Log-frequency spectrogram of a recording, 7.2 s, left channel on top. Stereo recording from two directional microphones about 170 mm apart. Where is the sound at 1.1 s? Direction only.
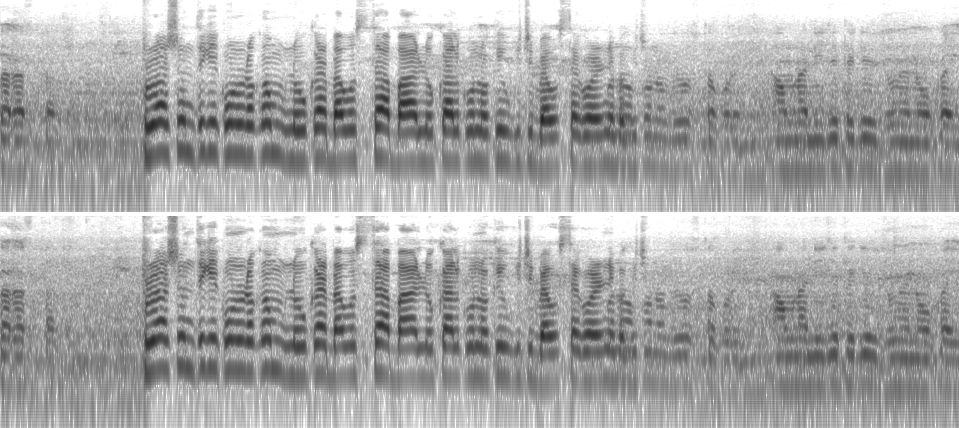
15° left (ahead or behind).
